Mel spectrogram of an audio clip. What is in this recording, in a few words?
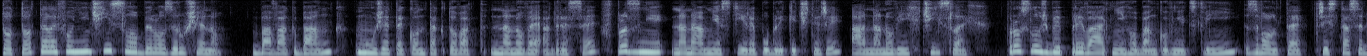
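Female Czech IVR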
